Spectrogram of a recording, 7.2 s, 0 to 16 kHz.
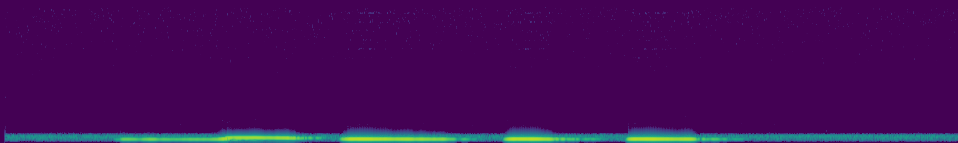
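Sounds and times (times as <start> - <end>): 
Mourning Dove cooing: 0.9 - 5.5.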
